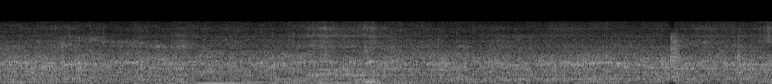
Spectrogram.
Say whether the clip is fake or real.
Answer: fake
